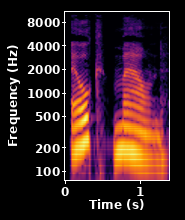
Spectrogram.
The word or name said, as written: elk mound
